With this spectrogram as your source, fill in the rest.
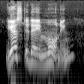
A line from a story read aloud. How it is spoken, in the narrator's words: said Rabbit solemnly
